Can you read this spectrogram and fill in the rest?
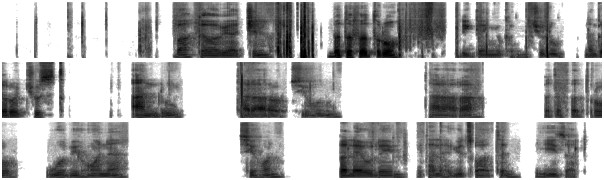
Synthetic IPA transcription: bəakːaβaβḭjat͡ʃːɪnbət̪ʰəfət̪ʼɾo̞liɡːə̰ɲːukʰəmːit͡ʃɪlunəɡəɾo̞t͡ʃːwʊst̪ʼ | ʔand̪u | t̪ʰə̰ɾaɾawsiho̞nu | t̪ʰəɾa̰ɾa̰ | b̥ət̪ʰəfə̰t̪ʼɾo̞ | wʊβjɛɦo̞nə | siɦo̞n | b̥əlajlajɪmjɛt̪ʰələjajːusʼəwat̪ʰɨnjjɪza̰l

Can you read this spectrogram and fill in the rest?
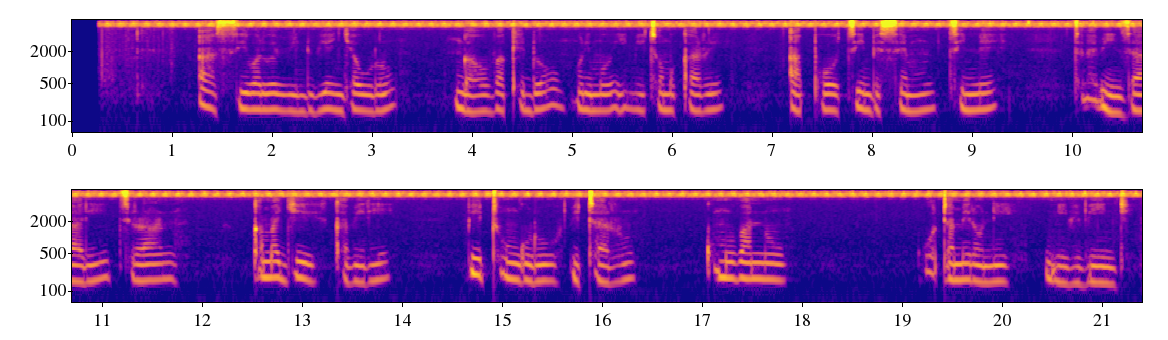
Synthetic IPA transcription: asiwaɾiwe̞ːβiβiːnduβje̞ːɲɟawulo̞ŋɡawovakʰedo̞muɾimoemit͡so̞ːmukaɾi | apʰo̞t͡siːmbese̞mut͡sine̞ | t͡sanaβiːnzalit͡siɾanokamaɟikʰaβiɾi | βitʰuːŋɡuluβitʰaɾu | kumuβano | wotameɾo̞niniβiβiːndi

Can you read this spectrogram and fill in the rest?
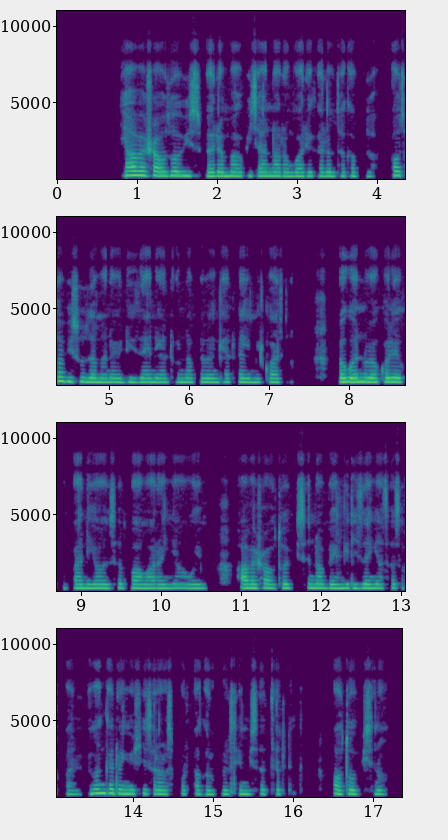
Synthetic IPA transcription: jɛhaβəʃawt̪ʰoβisbəd̪əmːaɾbit͡ʃʼaɨnːaɾəŋɡʷad̪ekʼəd̪əmt̪ʰəkʼəbːɨlalawt̪ʰo̞βisuzəmənawjɛd̪izajnjalːəwɨnːabəməŋɡəd̪lajːɛmːiɡwaznəw | b̥əɡʷʼɔnːɨbəkʰuljɛkʼʰobanijawnsɨβbəamaɾəɲːawɔjɪmhaβəʃawt̪ʰoβisɨnːabəiŋɡɨlizəɲːat̪ʰəsʼɨfalbəməŋɡəd̪əɲːo̞t͡ʃːjɛt̪ɾanspʰo̞ɾt̪aɡəlɡult̪jɛmːisət̪t̪ʰːɨlːɨkʼ | awt̪ʰo̞βisnəw

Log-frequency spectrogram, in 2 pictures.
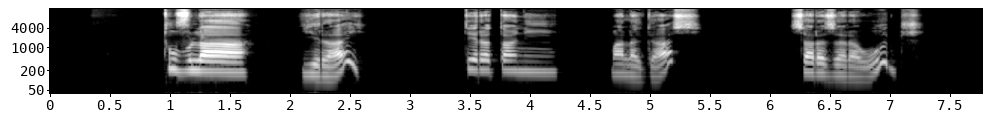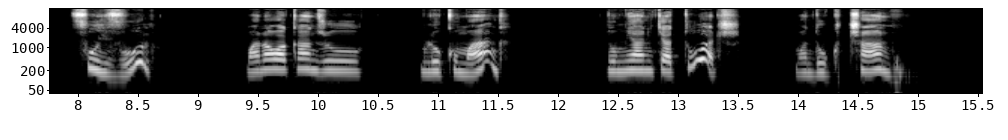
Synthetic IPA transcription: t̪uvula | iɾaj | t̪eɾət̪ani | malaɡasi̥ | z̥aɾazaɾaud̪iʈ͡ʂə̥ | fuivulu̥ | manawakand͡zu | milukumaŋɡə̥ | numianikʲat̪uaʈ͡ʂə̥ | mand̪uku̥ʈ͡ʂanu̥

